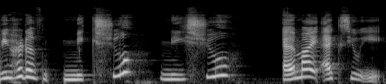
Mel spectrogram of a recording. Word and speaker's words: Mixue: M-I-X-U-E. How do you pronounce that?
